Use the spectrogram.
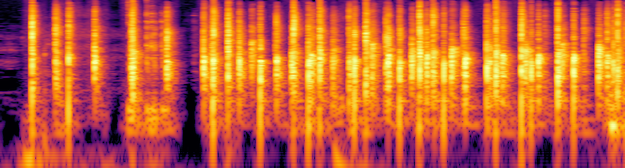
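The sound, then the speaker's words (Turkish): A few people in a room clap for each other, a quick, uneven patter of handclaps that starts briefly, pauses, then builds into steady, dense applause for several seconds. “Birbirini alkışlıyor. Odada Sencer de alkışlıyor.”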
